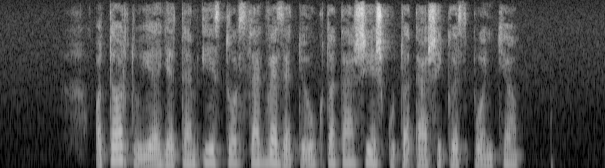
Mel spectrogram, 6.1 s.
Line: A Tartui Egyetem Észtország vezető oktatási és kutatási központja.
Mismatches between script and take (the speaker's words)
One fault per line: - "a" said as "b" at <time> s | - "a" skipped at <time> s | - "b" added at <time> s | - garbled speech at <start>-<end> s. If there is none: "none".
none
